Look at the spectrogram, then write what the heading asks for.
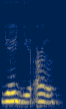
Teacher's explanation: sifat jim dia tidak mengeluarkan angin ketika dibaca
